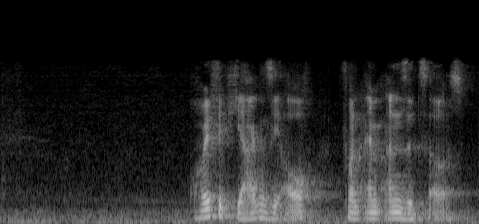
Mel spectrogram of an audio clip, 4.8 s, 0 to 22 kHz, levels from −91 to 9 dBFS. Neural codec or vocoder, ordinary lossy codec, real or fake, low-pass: codec, 44.1 kHz, 7.8 kbps, Pupu-Codec; Opus, 32 kbps; fake; 7.2 kHz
